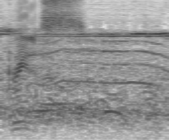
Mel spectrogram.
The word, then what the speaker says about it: Greenis: Yes, the pronunciation is Greenis.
